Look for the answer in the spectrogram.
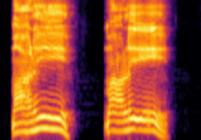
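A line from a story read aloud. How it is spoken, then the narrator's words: Loud call. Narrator (Chinese): 凌厉 高喊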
